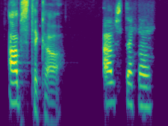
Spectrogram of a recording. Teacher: the TA is like a schwa sound. We don't say T, we don't say ta, but it's not like a T.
